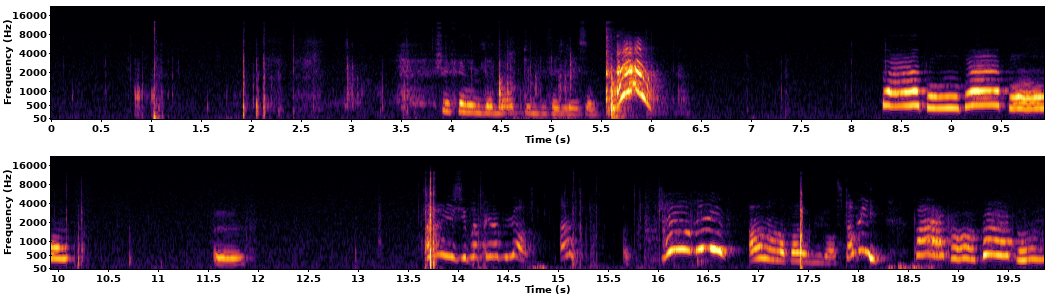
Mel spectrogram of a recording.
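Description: A small plastic toy knocks and taps on a wooden tabletop.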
